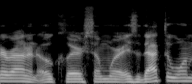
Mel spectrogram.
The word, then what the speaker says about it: Eau Claire: It's pronounced Eau Claire. It's called Eau Claire. Yeah. It's not like it's Eau Claire.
